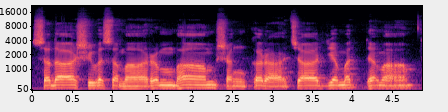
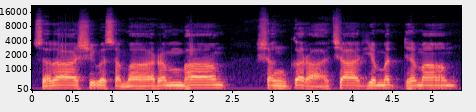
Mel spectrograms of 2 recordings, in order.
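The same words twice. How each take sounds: First: The phrase runs on in one breath without pausing. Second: There is a pause in the middle of the phrase. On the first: The speaker calls it right. "बीच में रुकना नहीं है, एक श्वास में चलना है।" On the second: The speaker calls it wrong. "आप कैसा बोलते हैं?"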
